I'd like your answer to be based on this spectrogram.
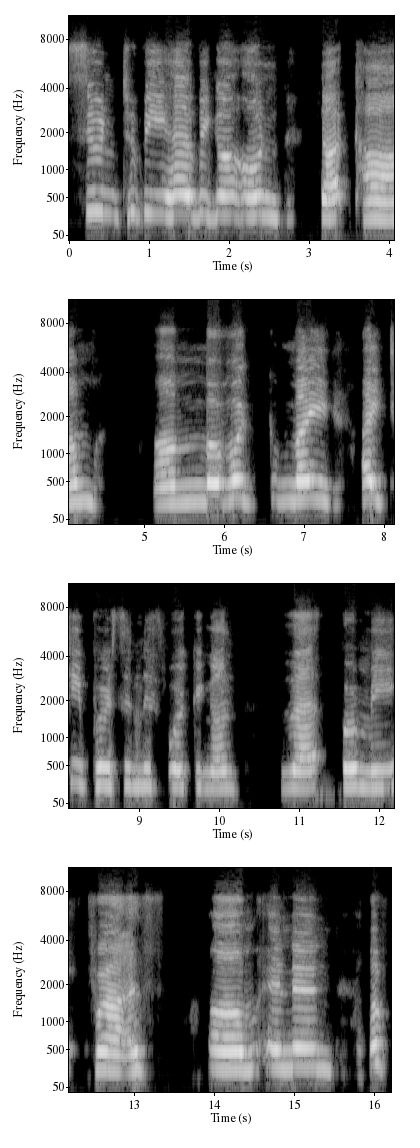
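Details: Speech of an adult woman with spastic quadriplegic cerebral palsy who uses a wheelchair; no specific speech disorder named.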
